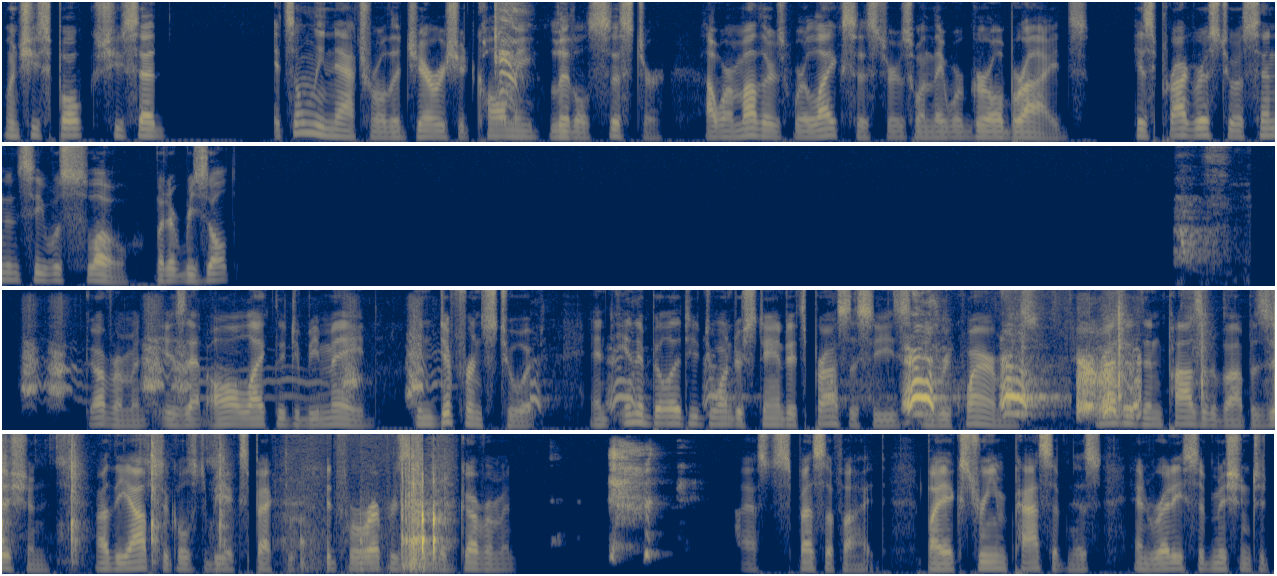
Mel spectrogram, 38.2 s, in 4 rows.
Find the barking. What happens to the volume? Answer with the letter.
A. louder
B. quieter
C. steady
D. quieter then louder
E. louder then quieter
A.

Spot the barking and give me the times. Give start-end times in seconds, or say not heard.
18.3-22.4, 23.1-27.6.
